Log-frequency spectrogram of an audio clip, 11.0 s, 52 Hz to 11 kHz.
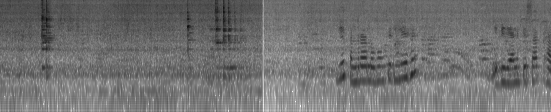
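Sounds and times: vegetables sizzling in oil: 0:00.0 - 0:11.0
spoon knocking against pot: 0:00.8 - 0:01.2, 0:03.7 - 0:05.0.

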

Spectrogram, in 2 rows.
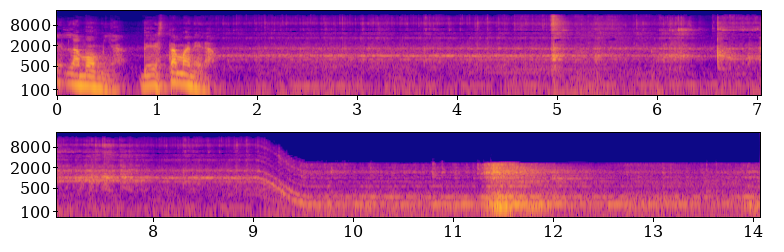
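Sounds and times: spinning top humming on tile: 0:00.8 - 0:11.2.

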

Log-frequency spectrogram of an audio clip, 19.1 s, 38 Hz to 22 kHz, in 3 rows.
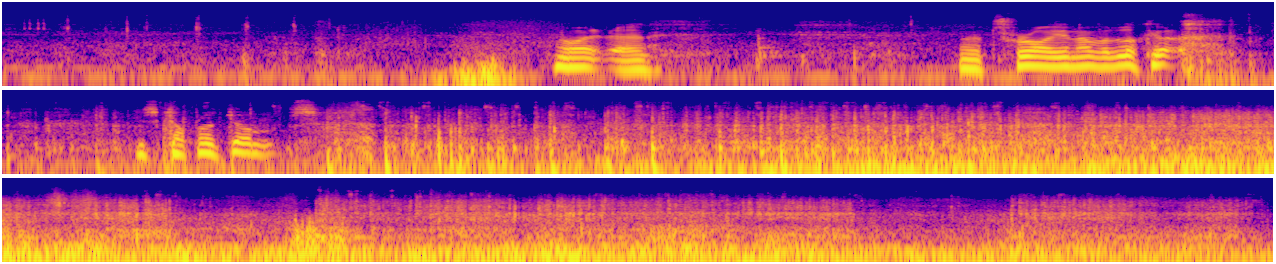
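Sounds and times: tyres rumbling on rocky trail: 0:00.6 - 0:19.0
wind buffeting microphone: 0:02.0 - 0:04.2, 0:05.4 - 0:19.0
stones and bike knocking: 0:03.7 - 0:04.5, 0:05.9 - 0:19.0.

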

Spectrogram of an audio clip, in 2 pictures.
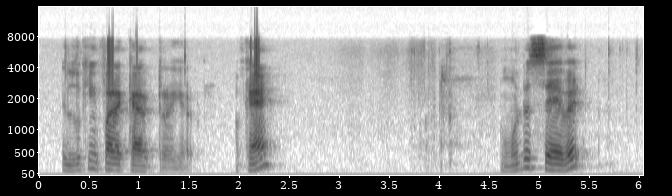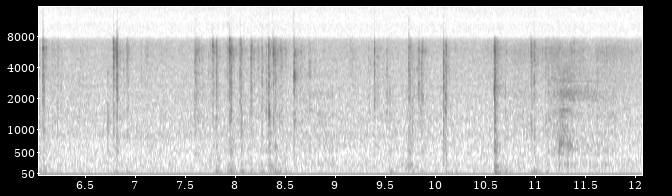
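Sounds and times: computer keyboard keystrokes: 0:05.7 - 0:07.0, 0:07.6 - 0:08.8, 0:09.4 - 0:11.2.

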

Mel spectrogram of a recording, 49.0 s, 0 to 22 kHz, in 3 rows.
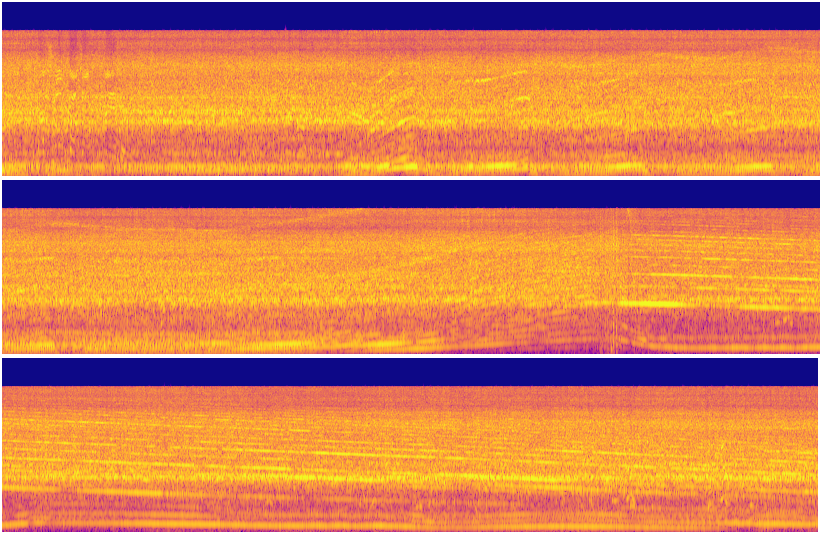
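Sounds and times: motorcycle engine revving: 0:00.0 - 0:49.0.

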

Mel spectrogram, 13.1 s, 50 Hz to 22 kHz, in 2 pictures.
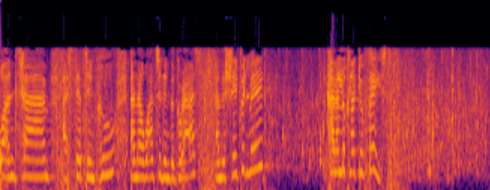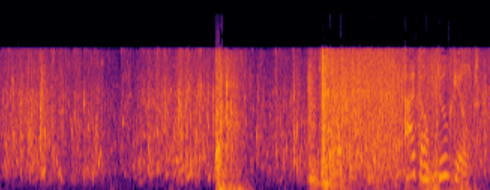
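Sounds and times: water trickling: 0:00.0 - 0:13.0
sharp thud: 0:09.4 - 0:09.9, 0:10.6 - 0:11.8.

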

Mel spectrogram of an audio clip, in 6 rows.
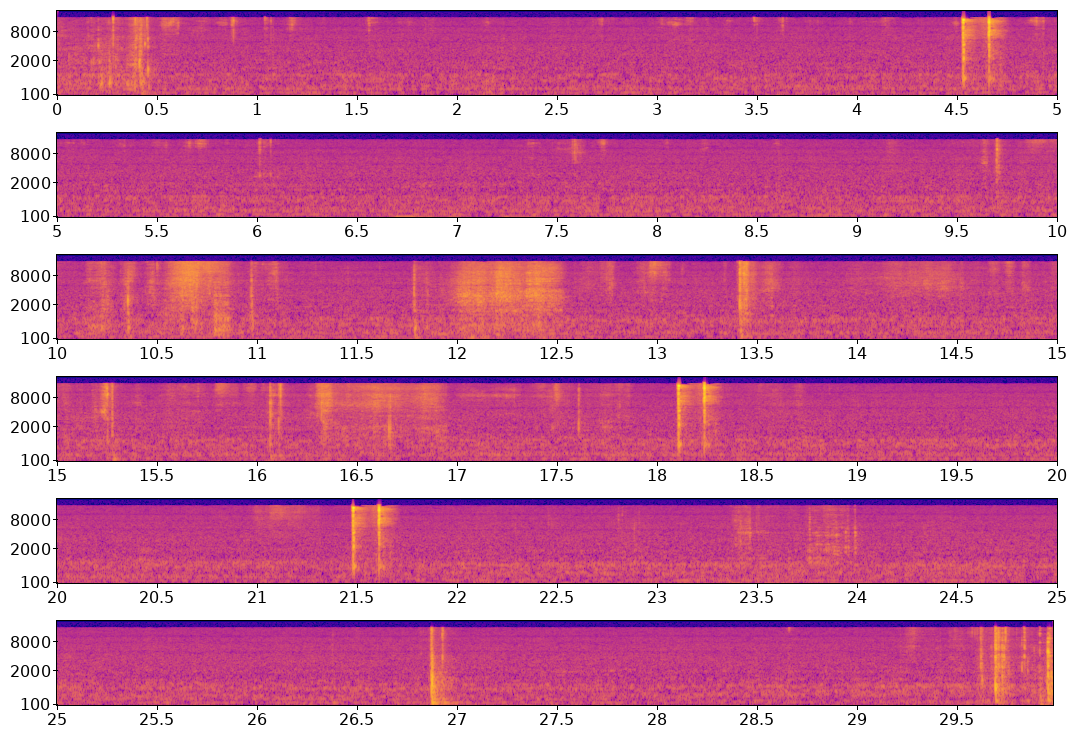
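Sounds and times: faint steady hum: 0:00.0 - 0:29.9.

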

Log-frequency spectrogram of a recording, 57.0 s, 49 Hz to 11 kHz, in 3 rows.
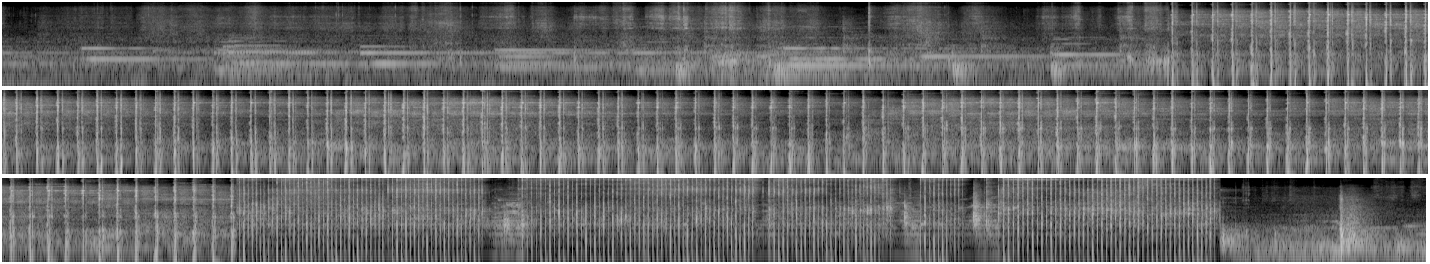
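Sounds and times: hammer tapping sheet metal: 0:15.5 - 0:54.3.

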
